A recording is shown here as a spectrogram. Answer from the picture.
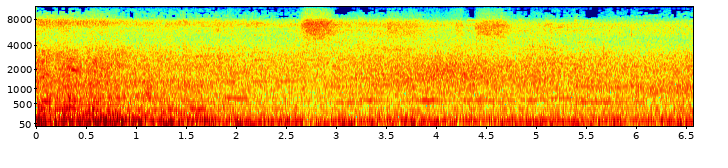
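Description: Outdoor street ambience: a loud, steady rumble of road traffic noise with faint voices in the background.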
